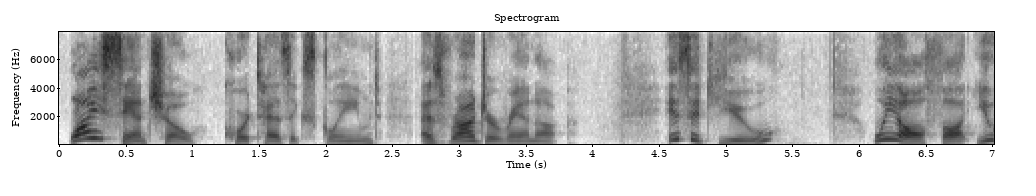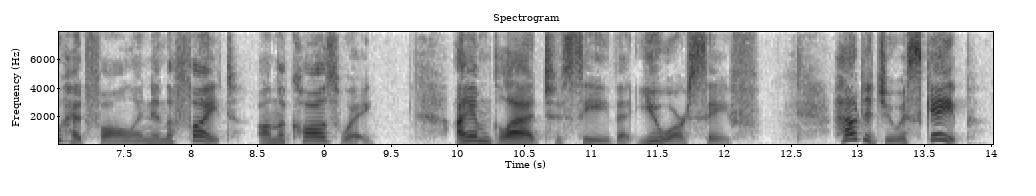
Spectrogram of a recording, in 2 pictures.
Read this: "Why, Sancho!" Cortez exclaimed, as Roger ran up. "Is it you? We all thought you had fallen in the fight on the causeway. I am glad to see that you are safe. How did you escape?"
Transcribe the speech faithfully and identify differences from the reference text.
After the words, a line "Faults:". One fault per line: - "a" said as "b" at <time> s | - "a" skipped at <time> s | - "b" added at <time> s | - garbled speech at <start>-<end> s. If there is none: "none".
"Why, Sancho!" Cortez exclaimed, as Roger ran up. "Is it you? We all thought you had fallen in the fight on the causeway. I am glad to see that you are safe. How did you escape?"
Faults:
none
